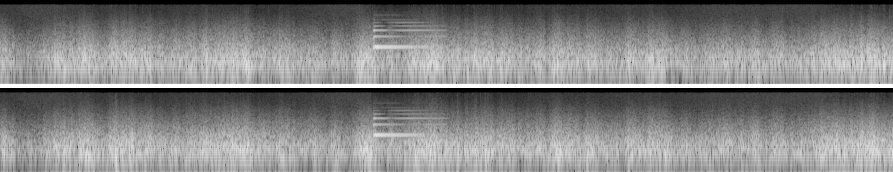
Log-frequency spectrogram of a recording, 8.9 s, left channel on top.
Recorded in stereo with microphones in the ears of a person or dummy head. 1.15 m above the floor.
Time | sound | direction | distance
3.7 | a piano | 5° left (ahead or behind) | ?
